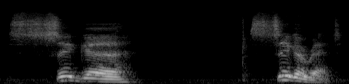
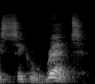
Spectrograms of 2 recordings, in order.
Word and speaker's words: cigarette: we'll try it again many of you said Sega cigarette that's not the right syllable to put the stress on that word see try to say cigarette all together say cigarette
